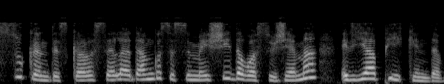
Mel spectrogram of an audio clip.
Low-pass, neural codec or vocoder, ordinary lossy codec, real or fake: 7.2 kHz; codec, 16 kHz, 0.4 kbps, LongCat-Audio-Codec; Opus, 32 kbps; fake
